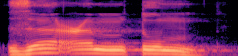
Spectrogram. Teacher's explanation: mim sukun dibaca jelas tanpa mendengung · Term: idhar safawi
